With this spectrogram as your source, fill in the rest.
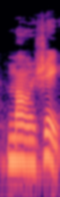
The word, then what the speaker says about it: manger: So since it's an ER verb, we do not pronounce the R at the end. It's pronounced almost like it had an E with an accent aigu at the end. Manger. So it's said kind of like A.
